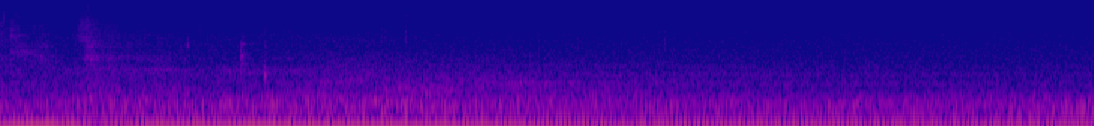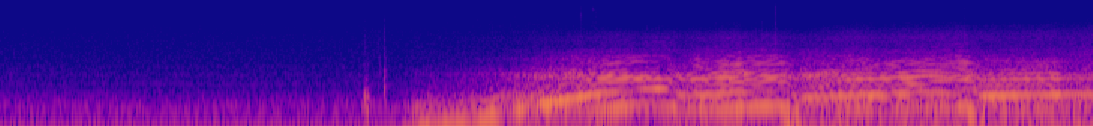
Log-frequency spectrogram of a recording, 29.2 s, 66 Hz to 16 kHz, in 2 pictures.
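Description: BMW M235i's 3.0-litre turbocharged inline-six with M Performance exhaust, heard from inside the cabin. It idles steadily at first, then a click comes about two-thirds of the way in. Under full acceleration the engine note then climbs, drops back at each of about three upshifts, and settles into a steady cruise near the end.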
